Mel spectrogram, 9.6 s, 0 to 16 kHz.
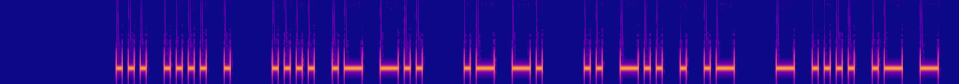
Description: Morse code, heard as a keyed tone, about 20 wpm, 700 Hz. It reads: SHE HAD AN IDEA THAT
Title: Sentences from Top 1400 Words 20wpm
